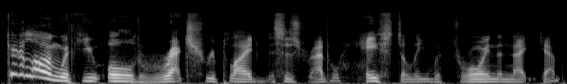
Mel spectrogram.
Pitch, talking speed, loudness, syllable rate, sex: 150 Hz, 135 wpm, -21 LUFS, 3.8 syllables/s, male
